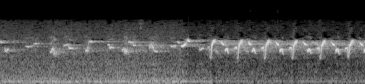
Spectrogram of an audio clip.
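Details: Yellow-vented bulbul chattering: slightly softer, jumbled chirps at first, then a louder, more regular run of sharp, dropping notes, roughly three or four per second, over a quiet background.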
